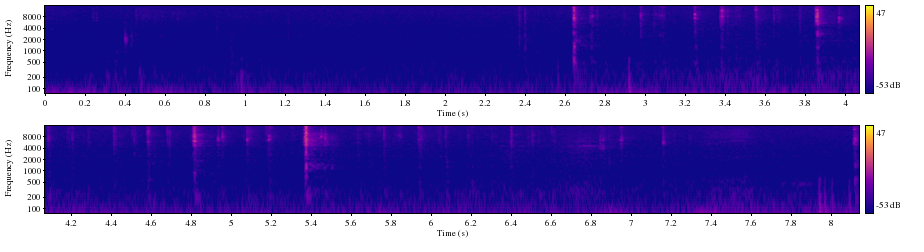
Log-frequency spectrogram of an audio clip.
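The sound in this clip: Code being typed on a computer keyboard: many soft, irregular key clicks at a brisk pace, faint and heard alone.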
